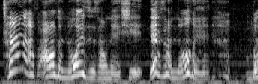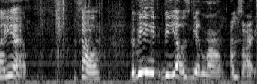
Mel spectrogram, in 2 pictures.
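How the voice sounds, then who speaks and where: A woman vlogging as a truck driver, hoarse from talking, venting in a chatty, exasperated way about her job. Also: fairly high pitch, sing-song, slow pace, poor audio. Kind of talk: casual vlog review.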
